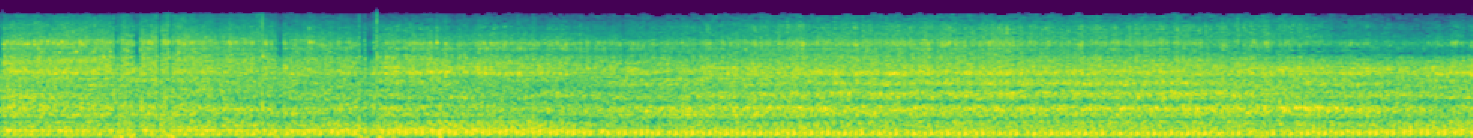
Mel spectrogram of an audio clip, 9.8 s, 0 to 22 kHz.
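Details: 1948 BMW 321 on its first start after 20 years, cylinders given WD oil a week earlier, carburettor not original, 12V electrics: catches and settles into a steady, even idle with no knocks, misses or rattles; normal idle.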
